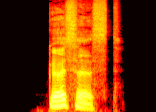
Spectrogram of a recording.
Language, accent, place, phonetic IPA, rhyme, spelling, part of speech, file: German, Germany, Berlin, [ˈɡœsəst], -œsəst, gössest, verb, De-gössest.ogg
- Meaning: second-person singular subjunctive II of gießen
